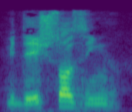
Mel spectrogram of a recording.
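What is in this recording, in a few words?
leave me alone, Brazilian Portuguese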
